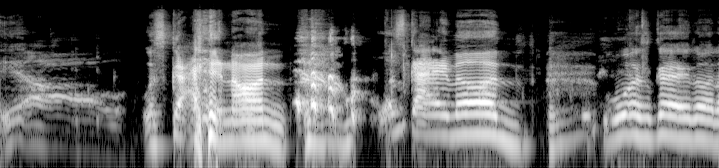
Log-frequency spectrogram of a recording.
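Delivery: hammed-up excited call; laughing excitement. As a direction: stretch it out, laughing in disbelief. Excited replay of his reaction.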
